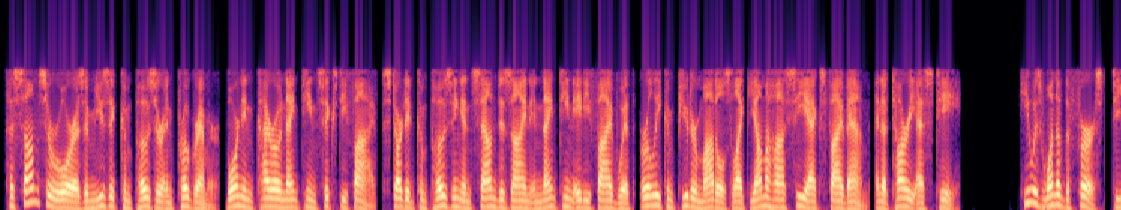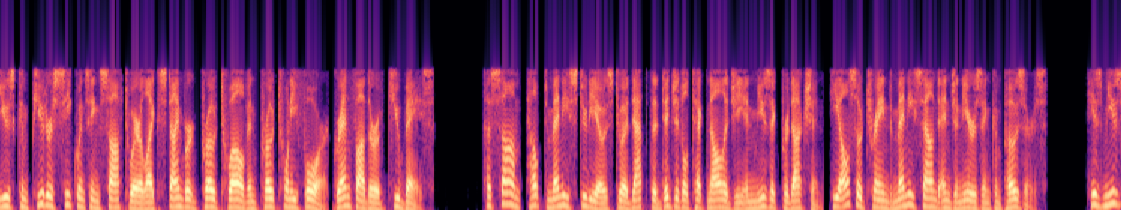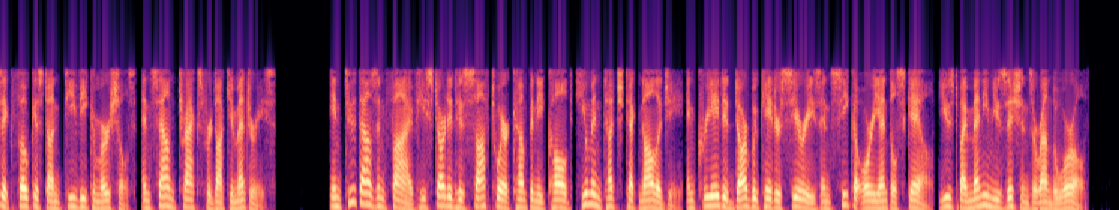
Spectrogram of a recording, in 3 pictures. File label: narration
